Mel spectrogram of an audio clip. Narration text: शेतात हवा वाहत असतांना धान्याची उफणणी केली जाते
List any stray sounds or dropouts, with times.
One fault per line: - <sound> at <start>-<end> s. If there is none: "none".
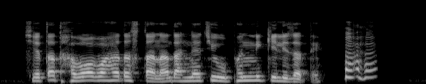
- laugh at 3.4-3.8 s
